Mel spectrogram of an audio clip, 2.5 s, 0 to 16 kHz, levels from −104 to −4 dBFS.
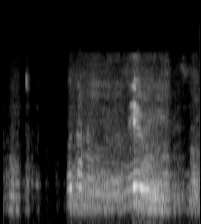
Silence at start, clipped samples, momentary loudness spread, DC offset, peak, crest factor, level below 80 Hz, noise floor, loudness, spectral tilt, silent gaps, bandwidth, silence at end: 0.15 s; under 0.1%; 20 LU; under 0.1%; -12 dBFS; 24 dB; -86 dBFS; -59 dBFS; -34 LUFS; -1.5 dB/octave; none; 7.2 kHz; 0 s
